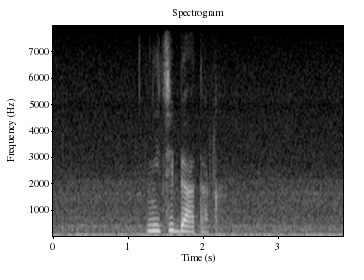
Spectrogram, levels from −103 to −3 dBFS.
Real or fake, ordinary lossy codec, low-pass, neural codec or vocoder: real; none; none; none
